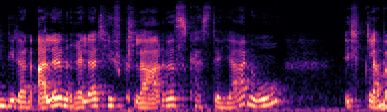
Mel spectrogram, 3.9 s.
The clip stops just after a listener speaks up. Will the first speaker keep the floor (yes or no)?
yes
